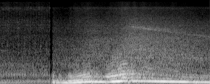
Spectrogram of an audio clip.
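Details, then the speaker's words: Mitsubishi Evo after a new downpipe was built so the downpipe and wastegate flanges both seal: a clean rev rising and falling with a deep, even exhaust note. No blows; the exhaust is sealing properly. "The proof is in the pudding. There's no blows on that exhaust, that sounds an absolute dream. Happy days."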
